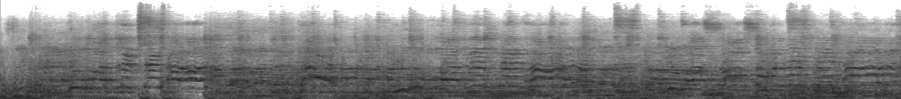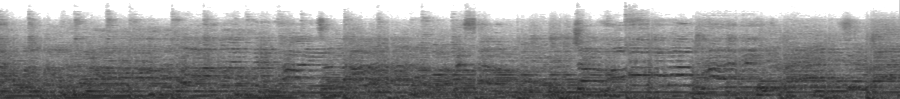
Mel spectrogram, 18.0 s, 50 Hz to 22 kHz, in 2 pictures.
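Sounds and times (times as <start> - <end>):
band playing with singers: 0.0 - 18.0.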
